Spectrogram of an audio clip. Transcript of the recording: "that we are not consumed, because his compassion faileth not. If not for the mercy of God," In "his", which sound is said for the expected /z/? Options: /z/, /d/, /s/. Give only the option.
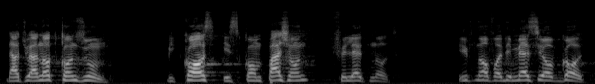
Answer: /s/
